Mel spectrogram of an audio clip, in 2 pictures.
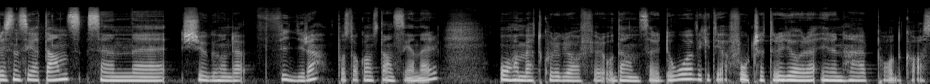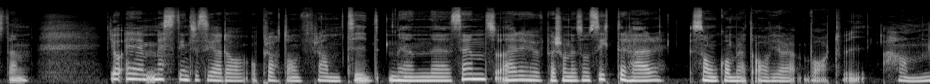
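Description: No technical faults occur at any point in the speech.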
